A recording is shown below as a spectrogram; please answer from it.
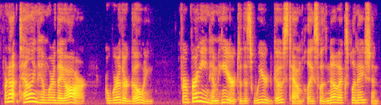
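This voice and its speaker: A woman reading a middle-grade novel aloud, narrating with expressive lifts for emphasis. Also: medium pitch, unhurried. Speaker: read-aloud host.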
